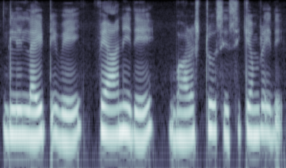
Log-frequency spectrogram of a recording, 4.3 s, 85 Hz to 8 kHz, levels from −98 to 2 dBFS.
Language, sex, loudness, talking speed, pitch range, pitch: Kannada, female, -16 LUFS, 125 wpm, 200-225 Hz, 210 Hz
